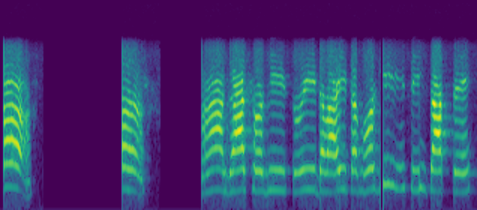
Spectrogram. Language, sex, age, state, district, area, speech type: Hindi, female, 45-60, Uttar Pradesh, Ayodhya, rural, conversation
